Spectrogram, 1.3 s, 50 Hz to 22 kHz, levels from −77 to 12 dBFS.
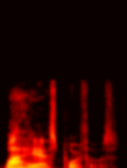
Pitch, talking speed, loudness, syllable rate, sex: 120 Hz, 140 wpm, -23 LUFS, 4.6 syllables/s, male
